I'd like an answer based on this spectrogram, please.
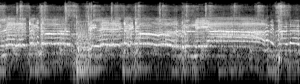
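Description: Several voices singing a song together over a steady beat, with one long note held and sliding down near the end.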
